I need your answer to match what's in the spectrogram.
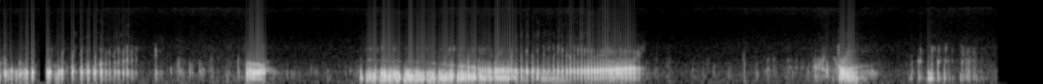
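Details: Stomach growling (borborygmi).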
